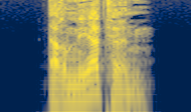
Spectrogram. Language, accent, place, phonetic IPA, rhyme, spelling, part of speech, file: German, Germany, Berlin, [ɛɐ̯ˈnɛːɐ̯tn̩], -ɛːɐ̯tn̩, ernährten, adjective / verb, De-ernährten.ogg
- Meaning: inflection of ernähren: 1. first/third-person plural preterite 2. first/third-person plural subjunctive II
